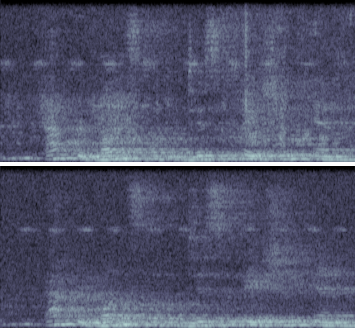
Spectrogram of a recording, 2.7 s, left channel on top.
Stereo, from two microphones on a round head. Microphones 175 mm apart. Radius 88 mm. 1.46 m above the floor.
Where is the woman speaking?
45° left (ahead or behind), 3.5 m.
